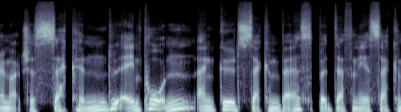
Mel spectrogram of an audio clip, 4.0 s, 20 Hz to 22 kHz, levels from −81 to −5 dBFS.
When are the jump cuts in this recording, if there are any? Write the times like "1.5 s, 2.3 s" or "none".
none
